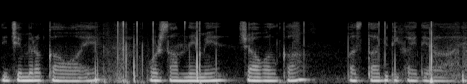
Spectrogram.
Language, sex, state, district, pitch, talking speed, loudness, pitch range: Hindi, female, Arunachal Pradesh, Papum Pare, 175 Hz, 195 wpm, -21 LUFS, 170-180 Hz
